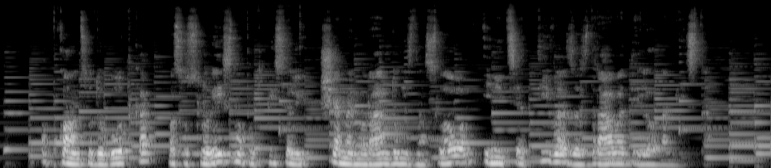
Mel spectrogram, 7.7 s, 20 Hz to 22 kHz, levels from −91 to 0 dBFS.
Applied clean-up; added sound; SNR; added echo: classical method log-MMSE.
